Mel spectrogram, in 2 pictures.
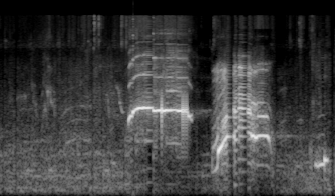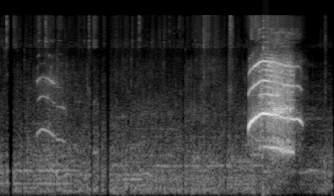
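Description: A child's shrill, high-pitched screams, three of them: two close together in the first half and one near the end, each rising then holding.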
